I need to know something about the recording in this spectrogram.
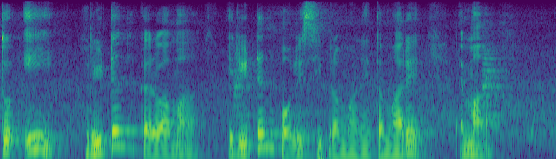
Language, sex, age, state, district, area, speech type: Gujarati, male, 30-45, Gujarat, Anand, urban, spontaneous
